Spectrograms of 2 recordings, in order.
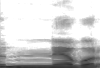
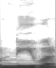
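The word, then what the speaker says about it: never: we should नेवर, अब इसको नीवर नहीं, नेवर, वी हमें चाहिए कि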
